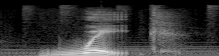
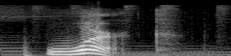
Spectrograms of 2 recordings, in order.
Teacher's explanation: Your mouth opens wide. And work. Your lips are smaller, like a circle.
